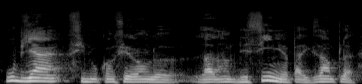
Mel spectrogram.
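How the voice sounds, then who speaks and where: Male professor, Italian accent, unhurried university lecture, mellow husky tone, pauses to find words. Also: medium pitch. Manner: measured, hesitant with frequent fillers. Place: lecture hall.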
